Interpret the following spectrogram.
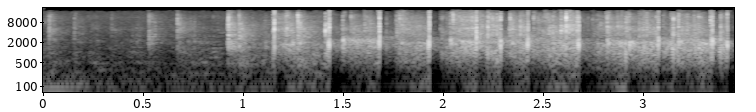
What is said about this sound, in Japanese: ありがとうございます。異議なしという拍手をいただきましたので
